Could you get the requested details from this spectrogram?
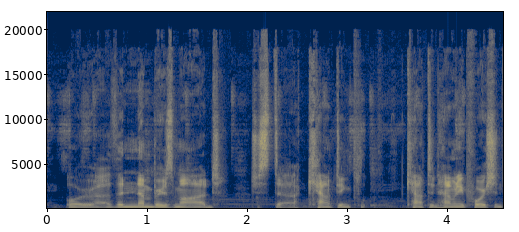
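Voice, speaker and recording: With music in the background, a man speaks at a moderate pace and medium pitch. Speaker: game shoutcaster / commentator. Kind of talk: tournament host intro explaining rules. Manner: casual, conversational.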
